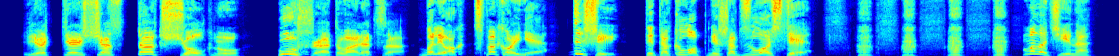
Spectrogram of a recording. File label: Pissed; Heroes of the Storm; Lost Vikings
